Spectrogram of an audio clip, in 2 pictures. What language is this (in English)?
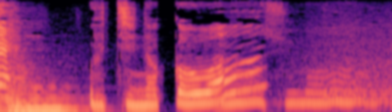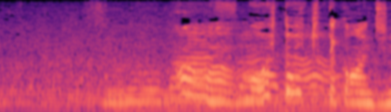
Japanese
